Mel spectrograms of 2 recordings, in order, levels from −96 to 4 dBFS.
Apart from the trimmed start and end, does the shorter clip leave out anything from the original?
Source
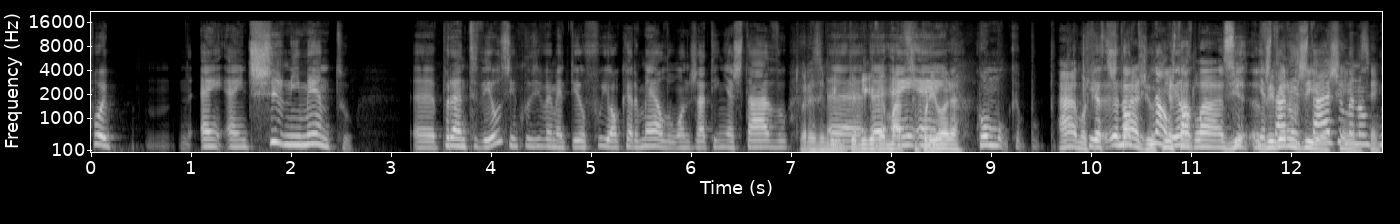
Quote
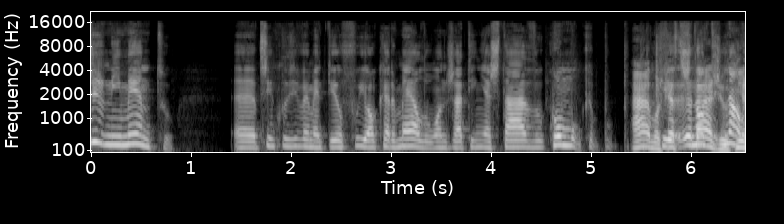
yes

